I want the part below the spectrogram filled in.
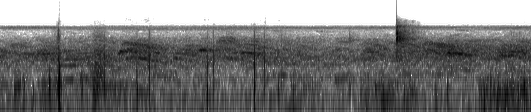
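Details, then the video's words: A crowd of crows making loud noises: overlapping harsh caws pour from many birds at once, a dense unbroken chorus with a few sharp knocks and clicks in the background. "காக்கா இப்படி கத்துனா ஏதாவது ஆபத்தா???-Crowd crows making loud noises"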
